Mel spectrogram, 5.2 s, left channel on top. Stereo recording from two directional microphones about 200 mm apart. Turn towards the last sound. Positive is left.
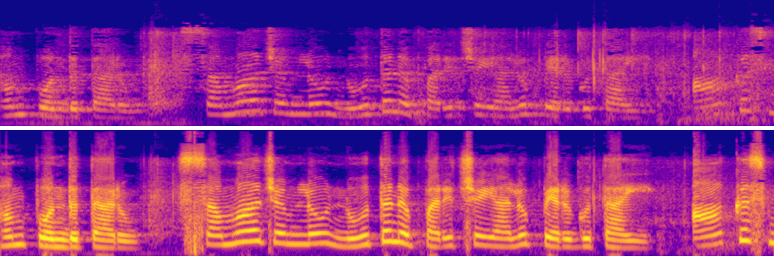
turn(degrees=-50)  # may be behind; listen again after turning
